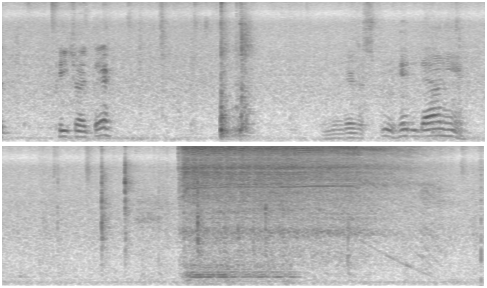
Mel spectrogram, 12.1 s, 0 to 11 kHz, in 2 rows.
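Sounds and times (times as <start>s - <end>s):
cordless drill whirring: 8.3s - 11.6s.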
